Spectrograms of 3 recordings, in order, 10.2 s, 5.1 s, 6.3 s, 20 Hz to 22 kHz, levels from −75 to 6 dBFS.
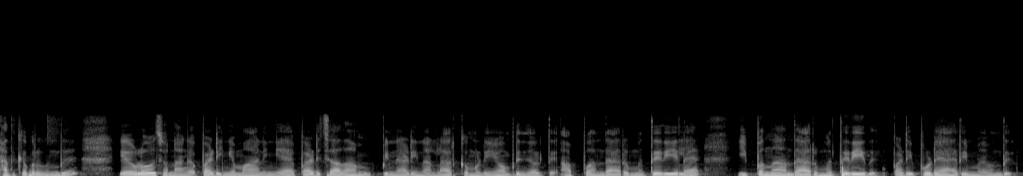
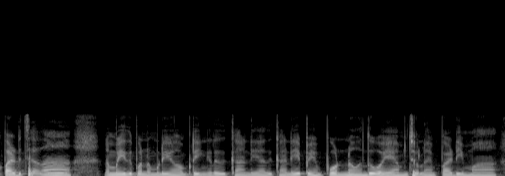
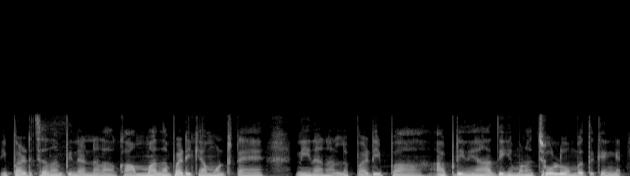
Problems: none marked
